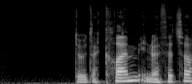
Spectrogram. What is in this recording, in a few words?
"clem", Welsh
